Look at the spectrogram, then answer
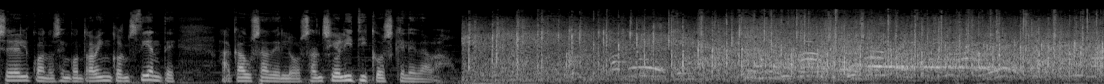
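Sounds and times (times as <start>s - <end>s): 
speech: 0.0s - 4.8s
crowd applauding outside a courthouse: 4.6s - 11.0s.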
